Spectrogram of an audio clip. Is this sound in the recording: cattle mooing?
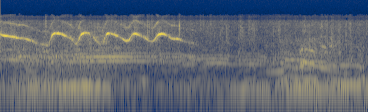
yes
